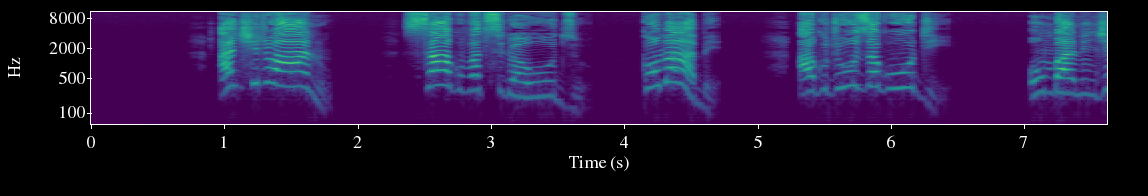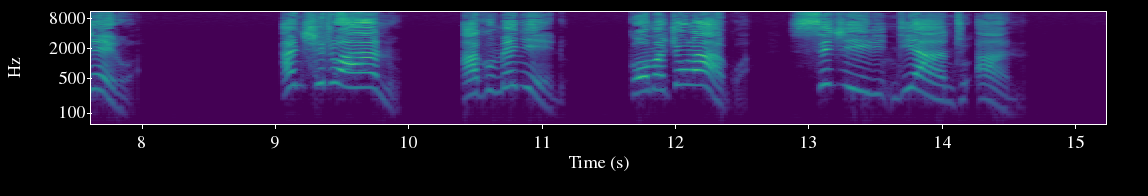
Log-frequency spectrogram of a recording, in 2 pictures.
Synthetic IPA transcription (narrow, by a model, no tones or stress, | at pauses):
ant͡ʃʰitɔanṵ | sak̬upat͡sʰiɗwauːd͡zṵ | kɔmaɓɛ̰ | ak̬ut̬iuzak̬ut̬ḭ | umbanind͡ʒɛːɾwa̰ | ant͡ʃʰitɔanu | ak̬umɛɲɛɗwa | kɔmat͡ʃɔlakwa̰ | sit͡ʃiɾindiantʰuʔa̰ːnu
